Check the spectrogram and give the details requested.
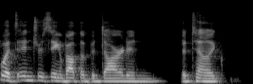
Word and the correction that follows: Fantilli: how do you say his name? Why am I blanking? Fantilli. – Fantilli. That's right.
